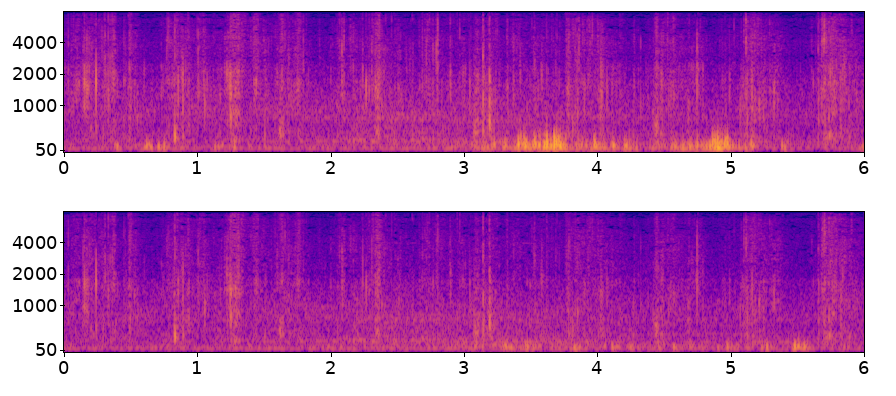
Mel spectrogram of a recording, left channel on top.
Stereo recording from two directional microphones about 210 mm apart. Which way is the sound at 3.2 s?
35° left (ahead or behind).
